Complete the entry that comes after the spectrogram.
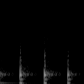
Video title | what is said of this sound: Crackle Paint siding on the Faded Mansion | it almost sounds like wood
